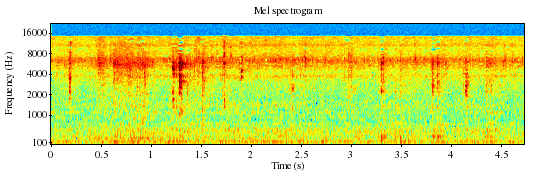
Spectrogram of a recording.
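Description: Faint mouth sounds of chewing fried rice with peanuts and cashews: scattered soft crunches and clicks, one a little sharper about a second in.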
